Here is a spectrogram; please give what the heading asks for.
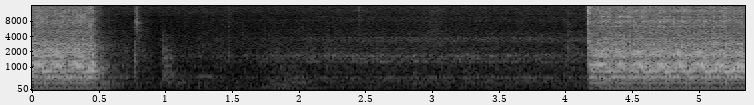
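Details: Rocket Premium Plus: loud steady pump buzz with a hum underneath cuts out for a few seconds, then returns just as loud; cause can't be pinned.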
